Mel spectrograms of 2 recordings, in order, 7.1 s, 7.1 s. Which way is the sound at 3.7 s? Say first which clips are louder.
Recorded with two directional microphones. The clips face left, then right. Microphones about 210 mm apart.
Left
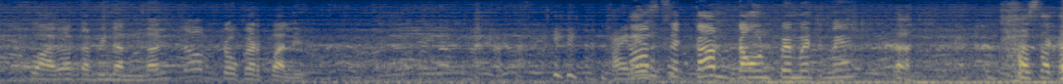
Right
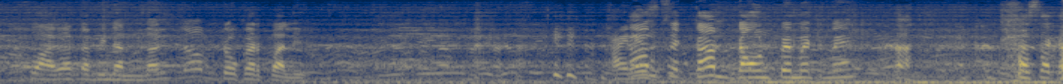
Right 3 dB; 35° right (ahead or behind).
